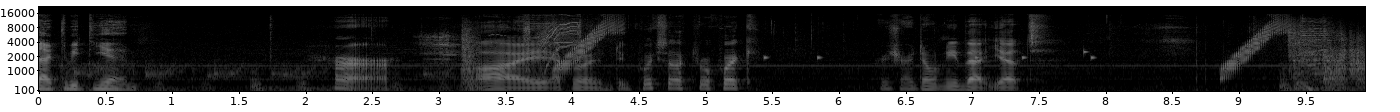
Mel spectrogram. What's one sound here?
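Menu selections beep and chime.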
